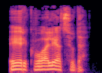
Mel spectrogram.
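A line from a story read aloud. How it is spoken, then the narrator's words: Bark. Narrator (Russian): рявкнул Джефф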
